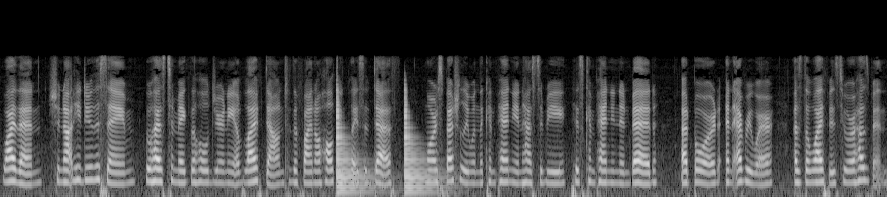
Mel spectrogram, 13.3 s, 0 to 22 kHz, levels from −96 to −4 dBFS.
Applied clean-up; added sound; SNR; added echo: none; Guitar; -1 dB; none.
